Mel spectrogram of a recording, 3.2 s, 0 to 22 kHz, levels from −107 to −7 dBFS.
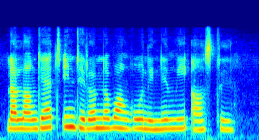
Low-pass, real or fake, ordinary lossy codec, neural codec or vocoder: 10.8 kHz; fake; none; codec, 24 kHz, 0.9 kbps, WavTokenizer, small release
